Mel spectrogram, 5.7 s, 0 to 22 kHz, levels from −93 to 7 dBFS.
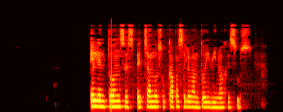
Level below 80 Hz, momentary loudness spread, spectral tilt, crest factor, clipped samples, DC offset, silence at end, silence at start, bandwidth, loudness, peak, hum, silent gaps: -64 dBFS; 9 LU; -4.5 dB/octave; 20 dB; under 0.1%; under 0.1%; 0.65 s; 1.8 s; 9.6 kHz; -20 LUFS; -2 dBFS; none; none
